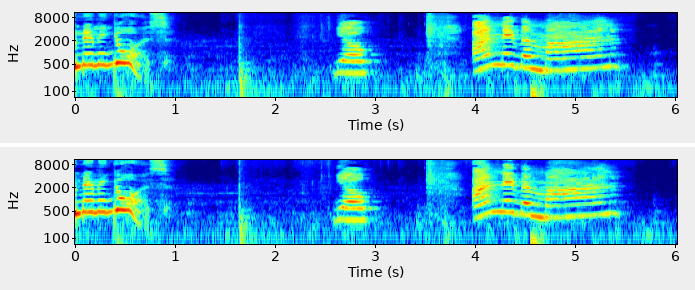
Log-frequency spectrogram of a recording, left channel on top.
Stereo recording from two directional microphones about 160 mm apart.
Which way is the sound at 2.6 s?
50° right (ahead or behind).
